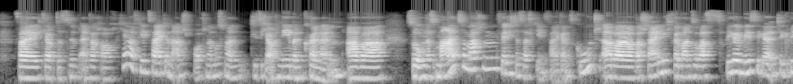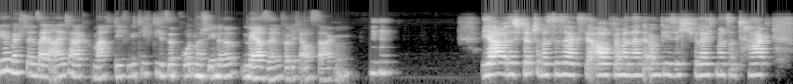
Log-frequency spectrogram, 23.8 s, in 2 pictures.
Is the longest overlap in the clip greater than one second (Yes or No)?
No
